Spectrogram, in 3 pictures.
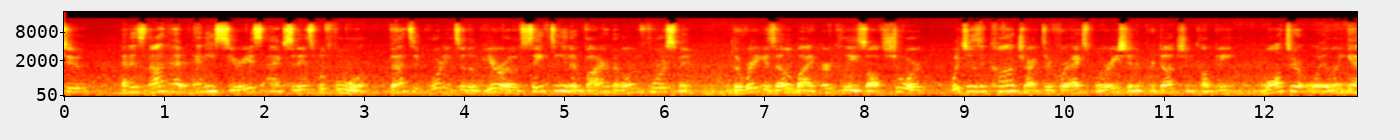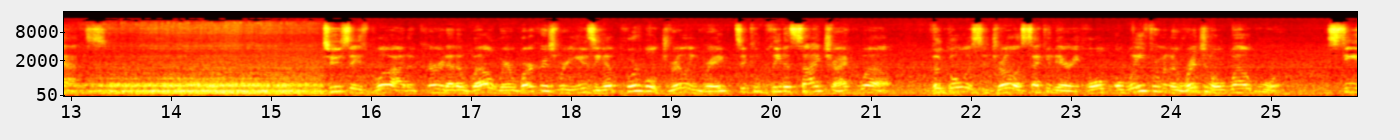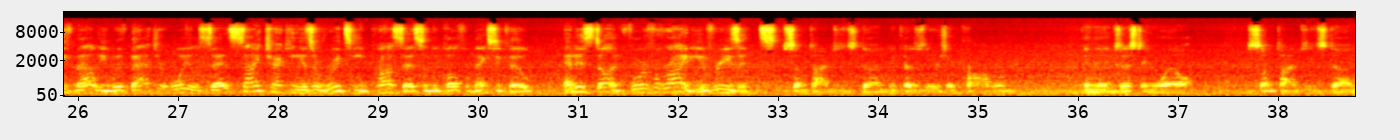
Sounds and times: Speech: 0.0 - 13.4, 15.5 - 35.4, 36.0 - 38.7.

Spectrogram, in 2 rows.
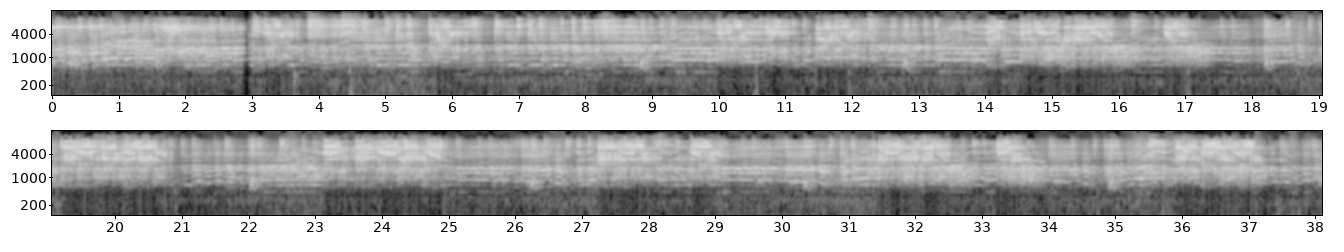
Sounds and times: Music: 0.0 - 38.1.

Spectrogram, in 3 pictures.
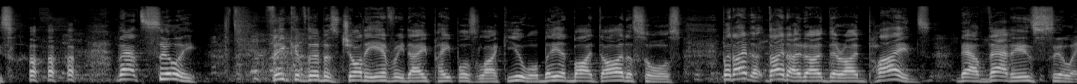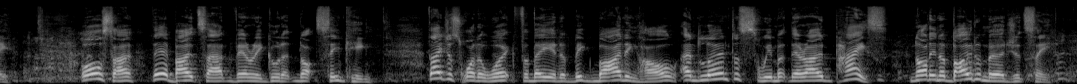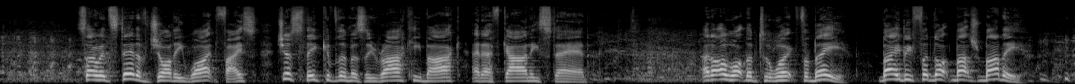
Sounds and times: Speech: 1.2 - 2.0, 2.7 - 10.9, 11.6 - 21.4, 22.4 - 27.4, 28.6 - 31.9.

